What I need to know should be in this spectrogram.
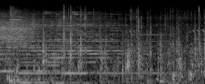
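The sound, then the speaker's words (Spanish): Horses pulling a cart clop along in a few scattered, irregular hoof beats over a steady hum. “El demonio detuvo los caballos.”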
